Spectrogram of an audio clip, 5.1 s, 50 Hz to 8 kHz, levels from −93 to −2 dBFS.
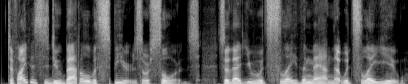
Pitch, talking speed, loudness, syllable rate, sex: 145 Hz, 245 wpm, -19 LUFS, 4.6 syllables/s, male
